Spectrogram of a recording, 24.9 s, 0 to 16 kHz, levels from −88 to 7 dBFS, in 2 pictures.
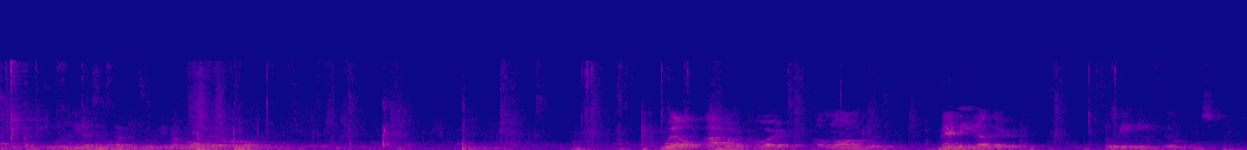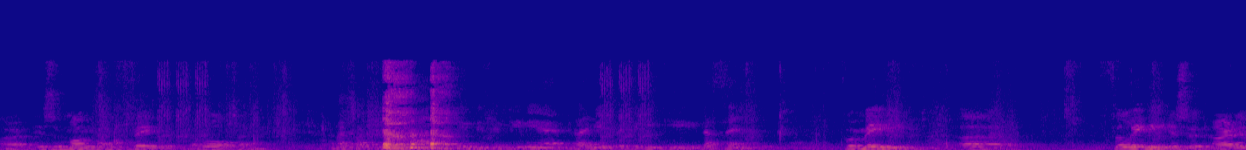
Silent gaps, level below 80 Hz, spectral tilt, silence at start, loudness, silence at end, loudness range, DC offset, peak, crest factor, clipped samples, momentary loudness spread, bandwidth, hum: none; -74 dBFS; -5 dB/octave; 0 s; -49 LUFS; 0 s; 11 LU; under 0.1%; -20 dBFS; 30 dB; under 0.1%; 18 LU; 9.6 kHz; none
